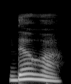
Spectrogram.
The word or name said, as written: ದವ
